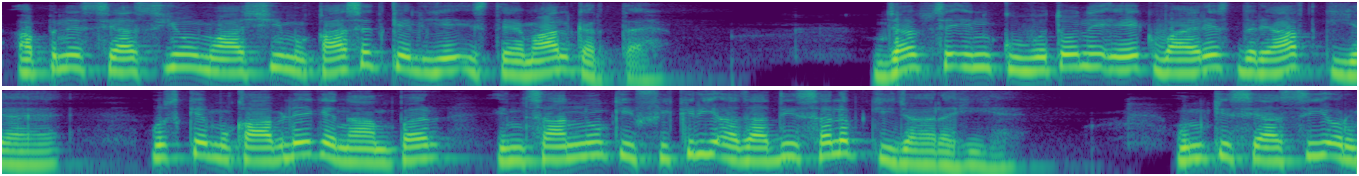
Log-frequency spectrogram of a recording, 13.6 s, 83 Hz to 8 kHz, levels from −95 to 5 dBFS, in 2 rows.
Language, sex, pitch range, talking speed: Urdu, male, 170-215 Hz, 175 wpm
